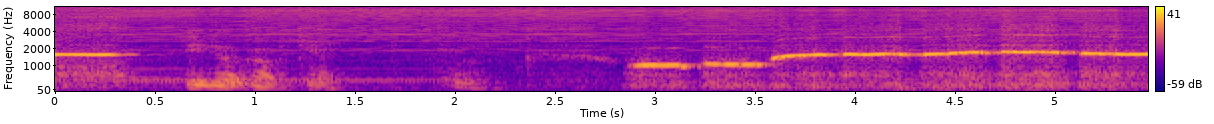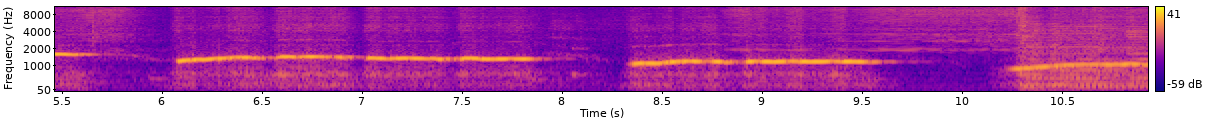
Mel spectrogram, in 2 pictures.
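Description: A man whistling a slow melody in long held notes with short breaks between them, over quiet acoustic guitar.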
